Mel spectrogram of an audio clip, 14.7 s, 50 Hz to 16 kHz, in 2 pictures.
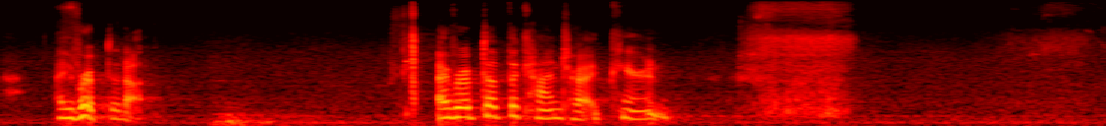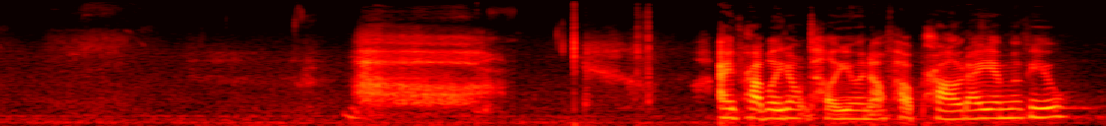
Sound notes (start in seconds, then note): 4.9 sniffling; 9.5 sighs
